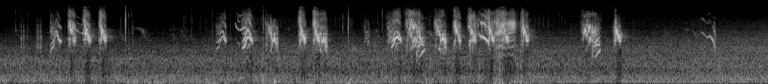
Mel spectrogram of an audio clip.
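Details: Flock of sparrows being hand-fed at a Tenmangu shrine on 7 May 2024, chirping busily: repeated bright, sharp chirps in fast overlapping bursts across several seconds, tapering to a few single chirps.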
